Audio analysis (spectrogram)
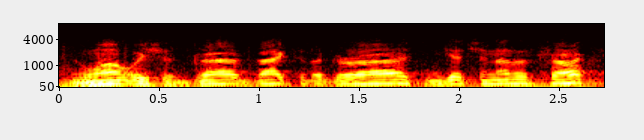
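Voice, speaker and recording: A man's voice: medium pitch, quick pace, a little mellow, natural voice. Man playing uncouth workman crook, muffled old radio. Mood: casual. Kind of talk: 1940s radio acting. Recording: muffled, hissy 1940s radio recording.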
